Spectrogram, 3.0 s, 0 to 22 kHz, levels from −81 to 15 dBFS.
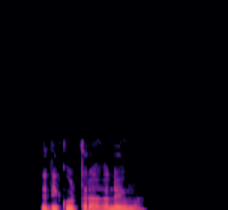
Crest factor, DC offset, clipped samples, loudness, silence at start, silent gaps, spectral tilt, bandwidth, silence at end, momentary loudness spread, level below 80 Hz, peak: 16 dB; under 0.1%; under 0.1%; -23 LUFS; 0.55 s; none; -8 dB/octave; 7.6 kHz; 1.15 s; 10 LU; -68 dBFS; -8 dBFS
